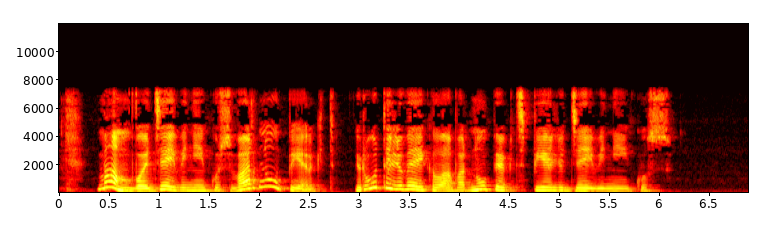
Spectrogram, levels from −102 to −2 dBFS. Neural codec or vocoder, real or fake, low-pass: none; real; 7.2 kHz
